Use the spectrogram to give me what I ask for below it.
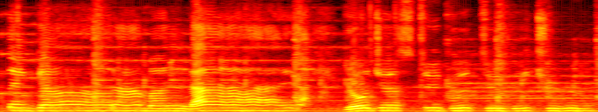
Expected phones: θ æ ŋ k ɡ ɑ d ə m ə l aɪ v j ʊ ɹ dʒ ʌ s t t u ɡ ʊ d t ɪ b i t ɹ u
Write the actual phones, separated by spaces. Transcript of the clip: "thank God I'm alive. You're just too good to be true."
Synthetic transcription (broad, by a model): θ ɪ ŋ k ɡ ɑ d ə m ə l aɪ f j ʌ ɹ dʒ ʌ s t t u ɡ ʊ d t ɪ b i t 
